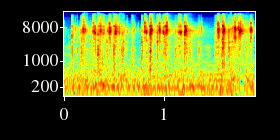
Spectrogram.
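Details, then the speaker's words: 20-year-old garage door roller, old, shaken by hand: loose dry maraca-like rattle in quick bursts; worn bearing, being replaced with a sealed-bearing nylon roller. "So, here's the old rollers. And uh kind of sounds a little bit like a Moroca."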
